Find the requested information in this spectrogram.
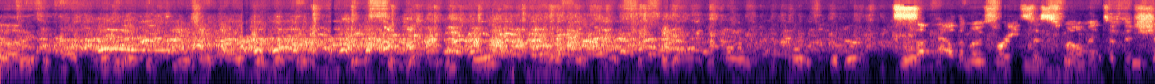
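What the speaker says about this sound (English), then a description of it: "That sound is called Jungle Bird." A Jungle Bird sound effect plays from a soundboard, a dense, chattering, squawking bird call that fills the first several seconds before fading into choppier bursts, while someone talks over it.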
